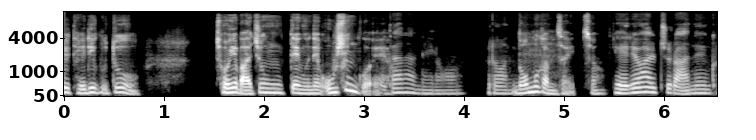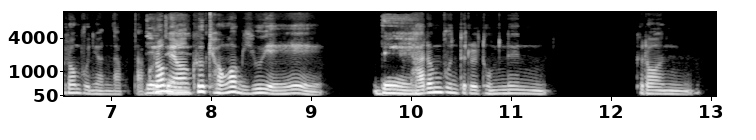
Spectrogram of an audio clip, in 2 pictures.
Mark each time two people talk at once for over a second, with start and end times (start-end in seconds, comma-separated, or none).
none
